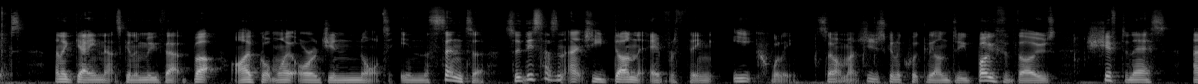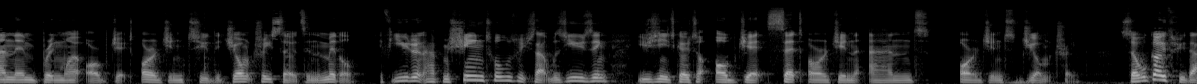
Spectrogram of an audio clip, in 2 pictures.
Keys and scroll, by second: 8.3 ctrl+z, 8.7 ctrl+z, 10.7 shift+s.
